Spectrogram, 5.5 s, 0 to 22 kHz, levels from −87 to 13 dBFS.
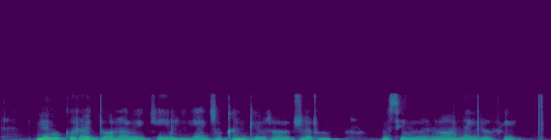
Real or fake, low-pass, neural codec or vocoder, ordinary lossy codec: fake; 7.2 kHz; codec, 16 kHz, 1 kbps, FreqCodec, smaller model; none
